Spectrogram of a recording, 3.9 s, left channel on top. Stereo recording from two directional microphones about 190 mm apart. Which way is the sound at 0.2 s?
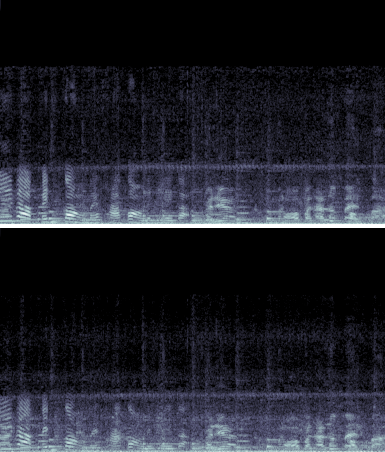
70° left (ahead or behind).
